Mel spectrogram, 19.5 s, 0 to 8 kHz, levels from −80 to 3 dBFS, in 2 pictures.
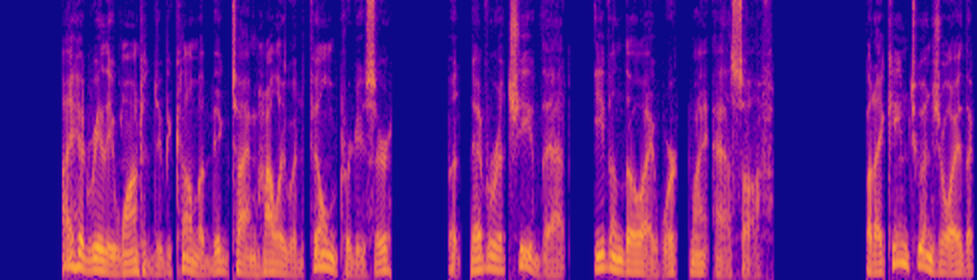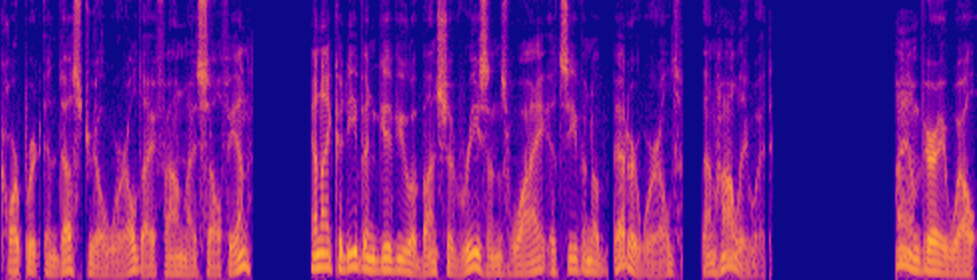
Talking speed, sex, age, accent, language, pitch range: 170 wpm, male, 50-69, American, English, 80-110 Hz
